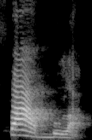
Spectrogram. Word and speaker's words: fábula: Olhe, esse exemplo aqui, fábula, pronuncia aí a palavra fábula. Você percebe quando você vai pronunciar aí o fá, você abre mais a sua boca? Você tem que abrir ela com mais intensidade?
